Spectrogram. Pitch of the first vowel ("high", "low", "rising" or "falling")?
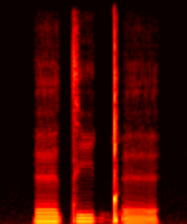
high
